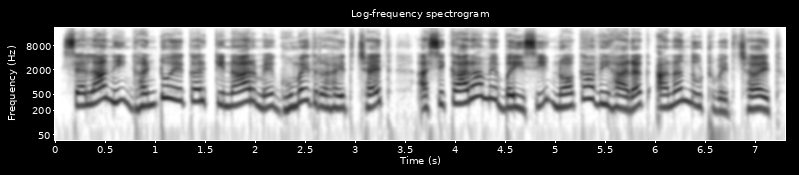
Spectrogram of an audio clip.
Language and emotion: Maithili, neutral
